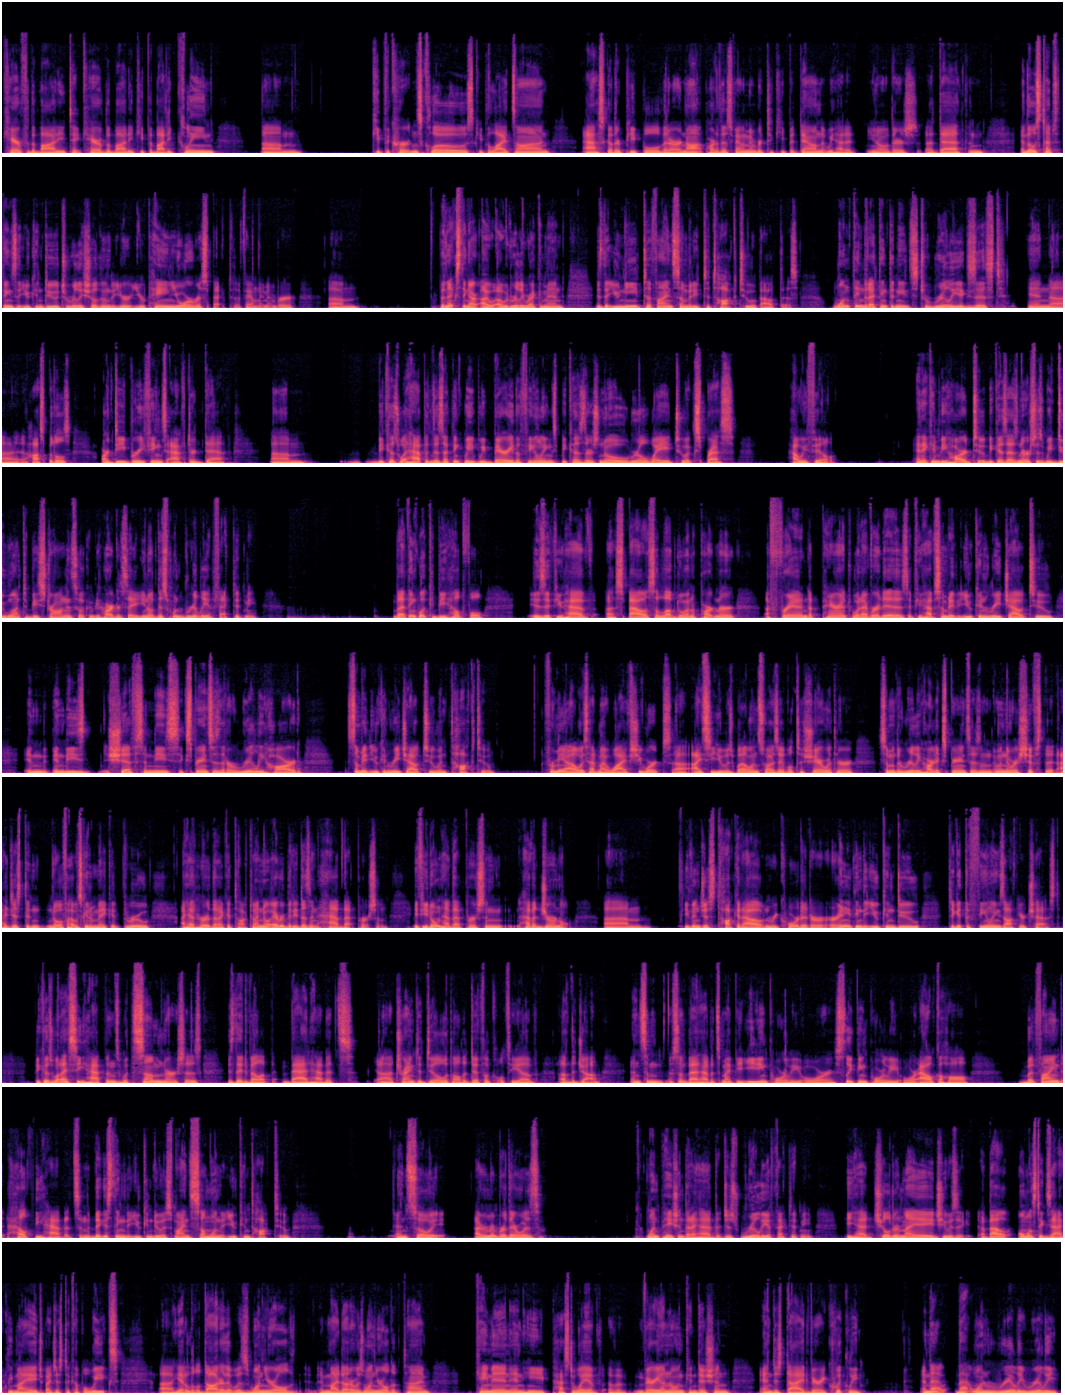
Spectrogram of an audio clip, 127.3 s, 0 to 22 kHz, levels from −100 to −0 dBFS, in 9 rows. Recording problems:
none

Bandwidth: 17.5 kHz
